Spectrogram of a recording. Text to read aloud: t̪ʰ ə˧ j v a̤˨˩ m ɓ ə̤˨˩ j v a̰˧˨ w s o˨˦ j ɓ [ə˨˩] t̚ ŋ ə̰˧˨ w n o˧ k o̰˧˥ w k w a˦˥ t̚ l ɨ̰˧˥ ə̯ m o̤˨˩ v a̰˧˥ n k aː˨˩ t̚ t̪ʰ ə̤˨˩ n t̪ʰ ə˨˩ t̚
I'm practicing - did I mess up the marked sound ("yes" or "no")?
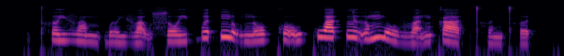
yes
